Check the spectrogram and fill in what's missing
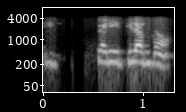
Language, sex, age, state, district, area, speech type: Manipuri, female, 60+, Manipur, Imphal East, rural, conversation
